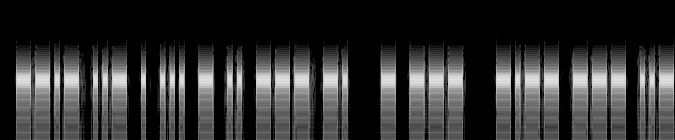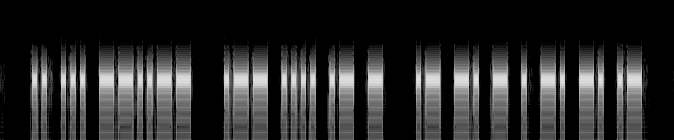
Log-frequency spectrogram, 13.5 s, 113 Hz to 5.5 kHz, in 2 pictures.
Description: Morse code, heard as a keyed tone, about 25 wpm, 600 Hz. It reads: QUESTION TO YOU IS, WHAT ANTENNA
